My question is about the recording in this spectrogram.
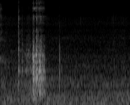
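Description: A metal Sorelli rhinestone cuff bangle set down on a hard tabletop: a light tap, then a short clink and rattle about half a second in, and a faint tick a second in.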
